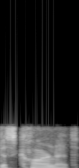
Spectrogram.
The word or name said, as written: discarnate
